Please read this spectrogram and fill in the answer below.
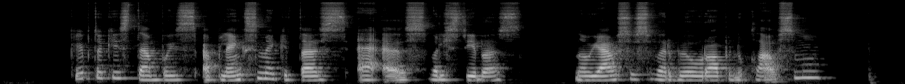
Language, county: Lithuanian, Vilnius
